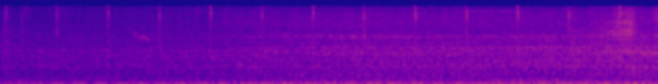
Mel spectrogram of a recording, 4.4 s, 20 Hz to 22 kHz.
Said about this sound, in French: Donc on est de retour dans la voiture, cette fois-ci pour aller où ça va On va à l'Institut des sciences de la vigne et du vin à Villeneuve-d'Ornon, donc euh, environ 30 minutes euh, de Bordeaux.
